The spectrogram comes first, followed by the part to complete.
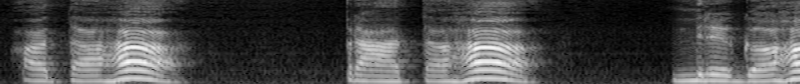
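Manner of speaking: "अतः, प्रातः, मृगः" each ending on a strong "ha"; visarga ha-sound. Shown as a demonstration. Teacher showing children Sanskrit visarga words "अतः, प्रातः, मृगः", emphatic final ha. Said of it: "पीछे हौ की साउंड देगा".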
